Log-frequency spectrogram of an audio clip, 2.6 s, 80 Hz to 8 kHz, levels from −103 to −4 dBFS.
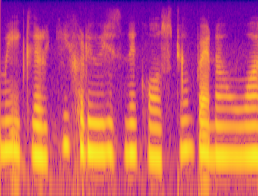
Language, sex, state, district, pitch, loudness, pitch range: Hindi, female, Punjab, Kapurthala, 220 Hz, -16 LUFS, 210-235 Hz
